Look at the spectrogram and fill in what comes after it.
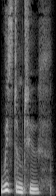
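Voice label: "wisdom tooth", English, British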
